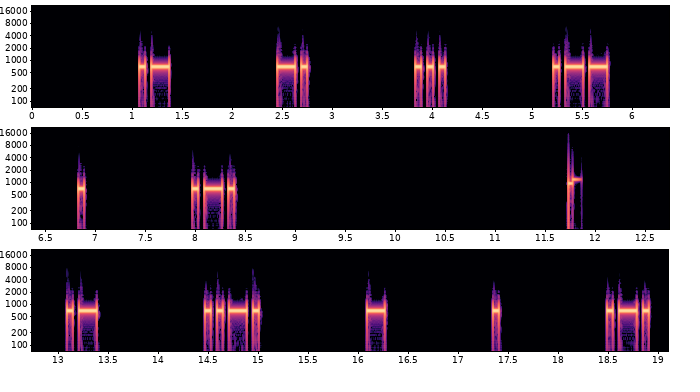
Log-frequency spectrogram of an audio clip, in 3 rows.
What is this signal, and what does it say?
Morse code, heard as a keyed tone, about 20 wpm, spaced as for 7 wpm, 700 Hz. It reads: ANSWER AFTER
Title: 6x Character Spacing - Top 500 Words - 20wpm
